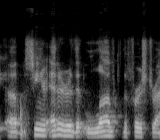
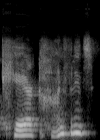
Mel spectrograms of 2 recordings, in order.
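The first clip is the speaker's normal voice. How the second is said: ordinary talk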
